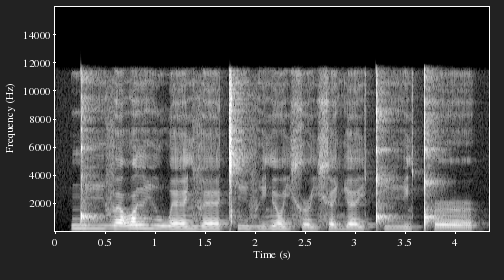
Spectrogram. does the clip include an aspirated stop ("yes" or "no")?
yes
